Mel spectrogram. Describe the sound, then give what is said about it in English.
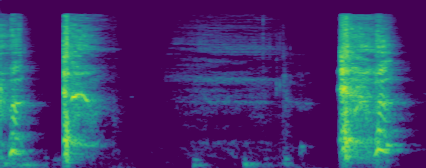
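A series of loud coughs after a bong hit: two sharp hacks in quick succession, a quiet pause with faint breathing, then another strong double cough. “basically recreates the iconic Two Girls, One Bong intro cough”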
